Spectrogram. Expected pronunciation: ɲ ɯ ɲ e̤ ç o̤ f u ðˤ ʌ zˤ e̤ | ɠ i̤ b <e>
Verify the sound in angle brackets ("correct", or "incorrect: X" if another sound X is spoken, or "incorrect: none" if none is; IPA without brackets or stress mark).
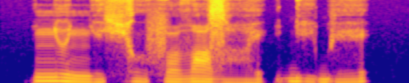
incorrect: e̤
